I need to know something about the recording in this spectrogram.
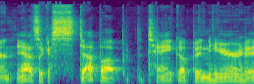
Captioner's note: voiceover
